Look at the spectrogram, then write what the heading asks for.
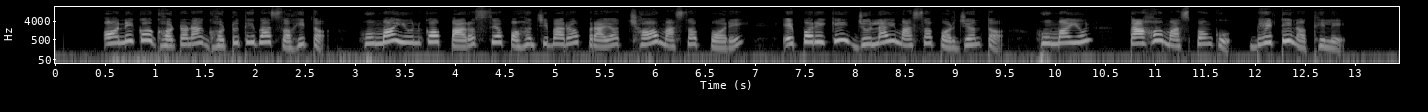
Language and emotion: Odia, neutral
